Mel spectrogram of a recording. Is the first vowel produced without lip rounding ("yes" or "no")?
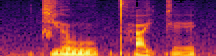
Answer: yes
